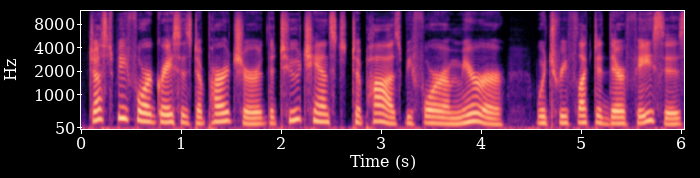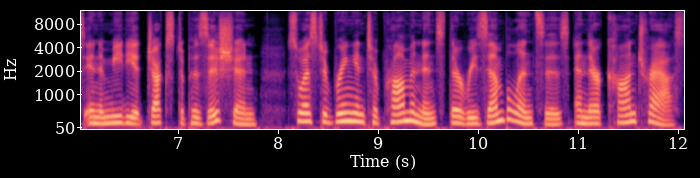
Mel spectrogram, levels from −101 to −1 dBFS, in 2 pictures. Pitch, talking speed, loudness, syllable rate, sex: 195 Hz, 150 wpm, -17 LUFS, 5.2 syllables/s, female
